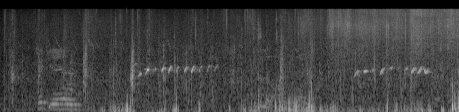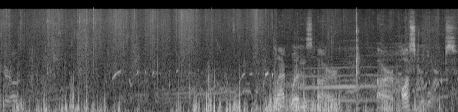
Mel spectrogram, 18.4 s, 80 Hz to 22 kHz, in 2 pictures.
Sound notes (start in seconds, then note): 1.2 sound of footsteps and chickens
